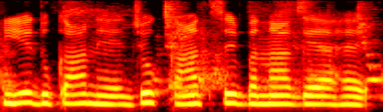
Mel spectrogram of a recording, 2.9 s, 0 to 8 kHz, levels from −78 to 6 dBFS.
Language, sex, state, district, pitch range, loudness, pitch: Hindi, female, Jharkhand, Deoghar, 225-250 Hz, -13 LUFS, 230 Hz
